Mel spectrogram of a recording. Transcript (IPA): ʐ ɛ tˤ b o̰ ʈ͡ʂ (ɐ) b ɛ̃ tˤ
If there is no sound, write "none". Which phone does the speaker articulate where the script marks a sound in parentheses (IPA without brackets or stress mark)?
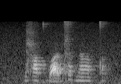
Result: ɐ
